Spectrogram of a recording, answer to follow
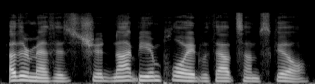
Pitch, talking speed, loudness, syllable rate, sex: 165 Hz, 170 wpm, -20 LUFS, 4.4 syllables/s, female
